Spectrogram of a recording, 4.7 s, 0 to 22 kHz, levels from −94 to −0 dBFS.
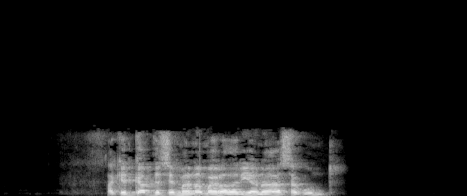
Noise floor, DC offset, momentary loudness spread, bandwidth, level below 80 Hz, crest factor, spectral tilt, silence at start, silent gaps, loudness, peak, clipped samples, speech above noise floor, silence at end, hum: -86 dBFS; under 0.1%; 13 LU; 7.6 kHz; -60 dBFS; 14 dB; -4.5 dB/octave; 1.1 s; none; -13 LUFS; -2 dBFS; under 0.1%; 73 dB; 1.45 s; none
